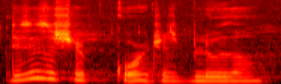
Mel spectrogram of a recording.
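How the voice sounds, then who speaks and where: A woman's voice: on the low side, normal speed, creaky, dark tone. Chatty woman swatching nail polish. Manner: chatty, swears casually, sometimes drops to a whisper. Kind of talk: casual swatching chat. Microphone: close mic.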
